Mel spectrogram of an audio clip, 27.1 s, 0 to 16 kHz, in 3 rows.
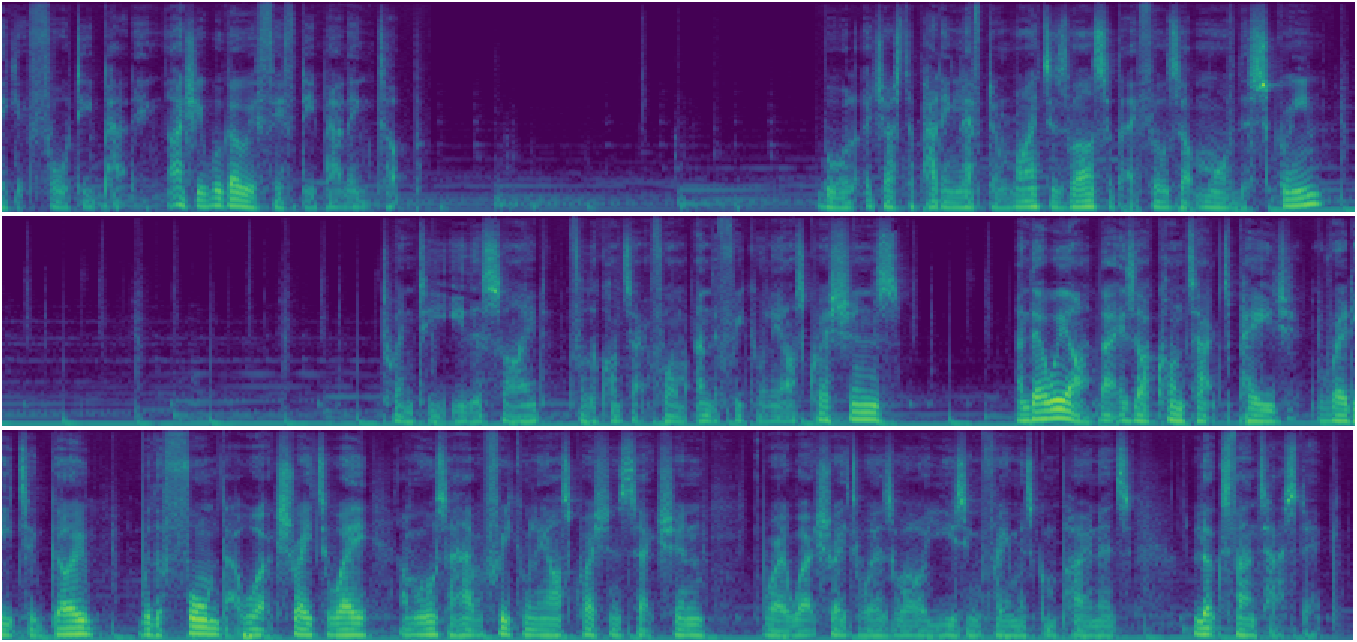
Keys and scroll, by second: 1.4 shift+Up, 7.4 Return, 9.2 Return, 12.5 Return, 14.3 Return, 19.9 super+-.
